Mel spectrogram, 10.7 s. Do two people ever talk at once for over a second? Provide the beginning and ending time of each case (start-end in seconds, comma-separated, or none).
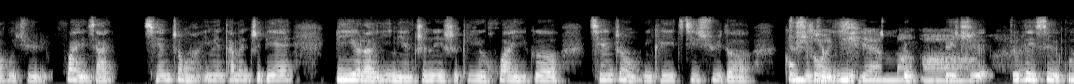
7.8-9.8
